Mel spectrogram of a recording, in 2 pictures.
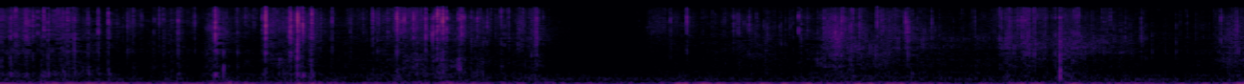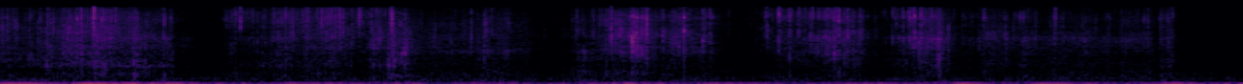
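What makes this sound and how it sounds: Long nails scratch and rub a flip-sequin sleep mask, with plastic sequins on fabric, resting on a mannequin head. Dense, bright crinkling and scratchy rasps come in uneven waves over a steady low hum.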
